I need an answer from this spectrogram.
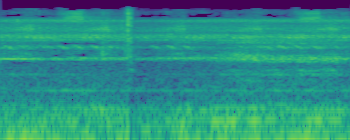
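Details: Crickets (kuliglig) calling at night around a quiet solo campsite at Tanay Epic Parc Rainforest Camp in the Philippines after earlier rain; steady layered high-pitched trilling bands with a brief click midway, continuous throughout.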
